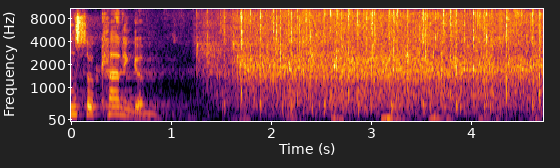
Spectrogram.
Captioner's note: audience applauding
